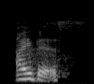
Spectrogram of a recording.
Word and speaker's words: Eibes: Is it Eibes? Did I say it right? – Ibis. It's a Eibes.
